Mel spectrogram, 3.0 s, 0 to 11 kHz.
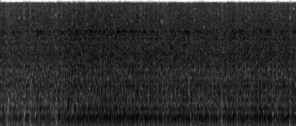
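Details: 1995 BMW 530i after a top-end engine rebuild, running rough from a vacuum leak: uneven, lumpy idle with irregular stumbles and a loose clatter instead of a smooth beat.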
